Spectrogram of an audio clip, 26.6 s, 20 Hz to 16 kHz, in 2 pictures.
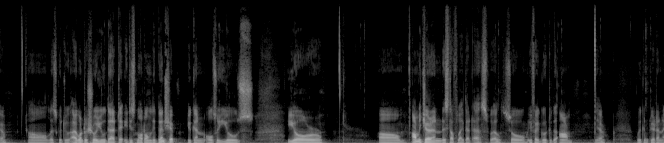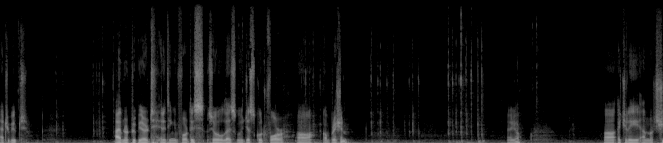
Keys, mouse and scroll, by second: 2.1-2.4 drag, 4.3 click, 5.7 scroll up 1, 7.2 click, 9.9-10.2 drag, 11.2-11.6 drag, 11.7 scroll up 1, 12.4 scroll up 1, 12.6-13.2 drag, 12.9 shift+middle drag, 13.2 shift+a, 13.5 shift+click, 14.4 a, 15.1 t, 15.6 Return, 16.3 click, 16.6-17.7 drag, 18.0 click, 19.3 c, 19.6 m, 20.7-22.6 typing, 22.9 Return, 23.9 ctrl+shift+click.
